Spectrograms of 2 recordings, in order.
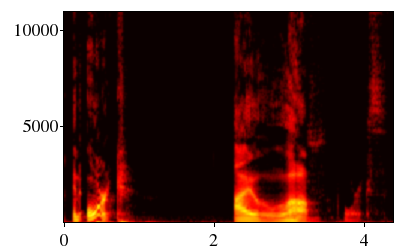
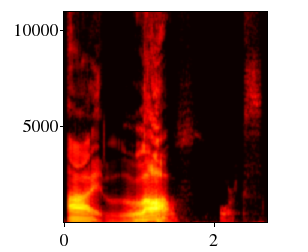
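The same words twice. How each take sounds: First: Put-on Death Wolf accent, sinking to a low murmur. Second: Put-on stronger Death Wolf accent, dropping deep on the last word. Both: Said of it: "pull out the Death Wolf accent".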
